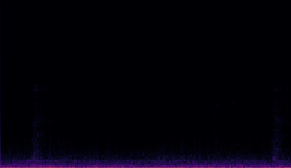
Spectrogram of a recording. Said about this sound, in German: Ich mag es auch echt sehr schnell Auto zu fahren. Okay, das war jetzt ein bisschen zu schnell.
